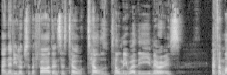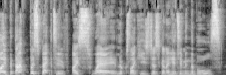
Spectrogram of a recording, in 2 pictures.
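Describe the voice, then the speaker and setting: A mid-range, fairly bright male voice with lively intonation carries this casual video game talk. The podcast co-host speaks at a moderate pace, rambling with clear enthusiasm.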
